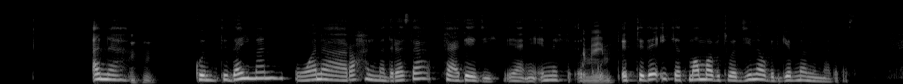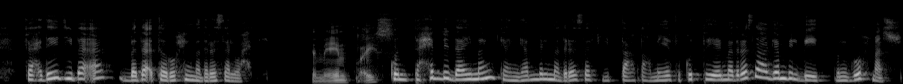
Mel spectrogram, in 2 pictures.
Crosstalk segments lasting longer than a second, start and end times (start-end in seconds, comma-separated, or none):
none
